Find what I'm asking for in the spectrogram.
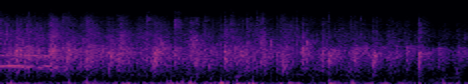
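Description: Steady audience applause for a panel speaker fills the whole stretch, a dense wash of many hands clapping at a fairly even level without pause, with no voices standing out over it.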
